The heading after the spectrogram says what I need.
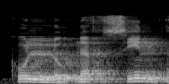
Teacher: കുല്ലു നഫ്സിൻ ബിമാ തസ്അ, കുല്ലു നഫ്സിൻ എന്നതിലെ തൻവീൻ ഇഖ്ലാബ് ചെയ്ത് മീമാക്കി മാറ്റി മണിക്കണം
